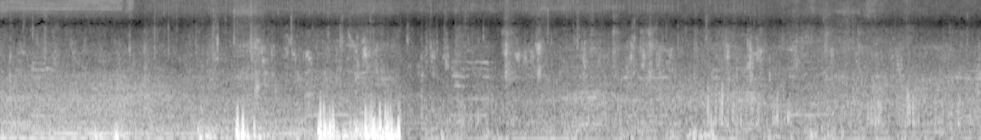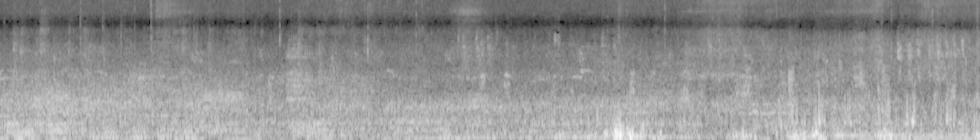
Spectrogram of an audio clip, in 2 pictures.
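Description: A duck pecks and rummages softly in loose soil.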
